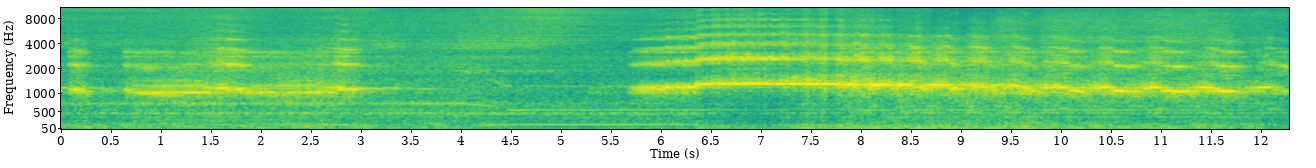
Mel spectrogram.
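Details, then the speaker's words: Half-inch roughing end mill plunging and interpolating a pre-ream hole, with about 270 degrees of the tool engaged on the first pass: a harsh, high-pitched scream that climbs and grows louder as the cut loads up, end mill chatter. "So I know the beginning of that sounded pretty horrendous, but that's because when it's plunging in to a half inch hole, there's so much engagement as it makes that first pass, you know, something like 270 degrees of the tool is engaged."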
